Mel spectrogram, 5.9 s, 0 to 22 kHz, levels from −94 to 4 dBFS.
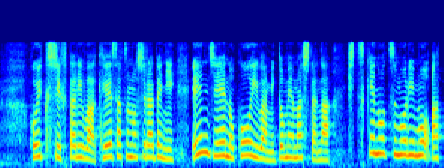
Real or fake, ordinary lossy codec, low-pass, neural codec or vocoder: fake; none; none; codec, 16 kHz, 4 kbps, FunCodec, trained on LibriTTS, 50 frames a second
